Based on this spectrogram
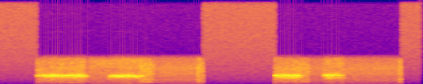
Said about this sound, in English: Who the hell is breathing in the phone like that? I don't know. It's obnoxious.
